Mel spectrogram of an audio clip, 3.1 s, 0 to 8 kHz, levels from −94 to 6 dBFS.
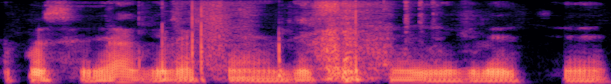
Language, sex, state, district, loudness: Hindi, male, Bihar, Araria, -18 LUFS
